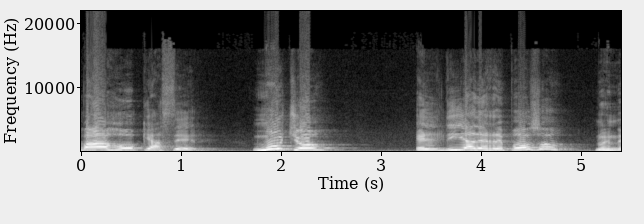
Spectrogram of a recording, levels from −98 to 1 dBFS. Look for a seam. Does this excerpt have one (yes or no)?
no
